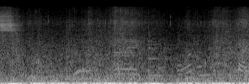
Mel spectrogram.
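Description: Wind buffeting the camera microphone as a steady low rumble aboard a sailboat under sail with its engine off. Faint voices come through briefly about a second in.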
